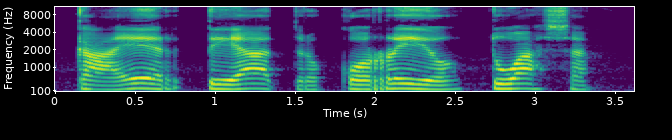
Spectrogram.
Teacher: hay una secuencia de dos vocales en sílabas distintas una vocal abierta más otra vocal abierta caer teatro correo toalla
